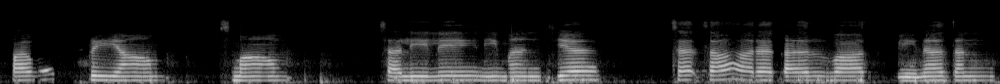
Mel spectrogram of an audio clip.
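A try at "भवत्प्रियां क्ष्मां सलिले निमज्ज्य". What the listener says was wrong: நீங்க அந்த சந்தசுக்கு தகுந்த மாதிரி சொல்ல மாட்டேங்கறீங்கமா நாலு லைனும் ஒரே மாதிரி இருக்கு நான் எப்படி சொல்லி கொடுத்தனோ அதே மாதிரி சொல்லணும்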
